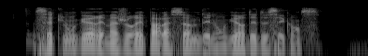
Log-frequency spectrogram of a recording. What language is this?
French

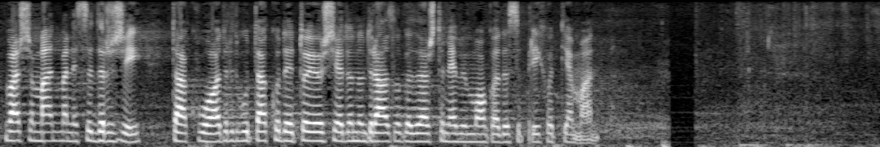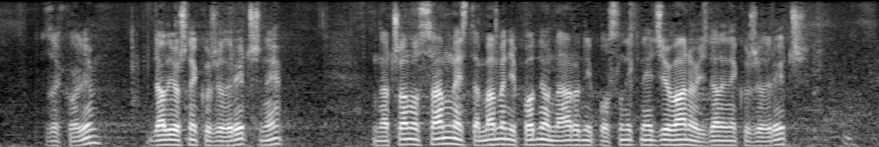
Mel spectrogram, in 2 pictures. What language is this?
Serbian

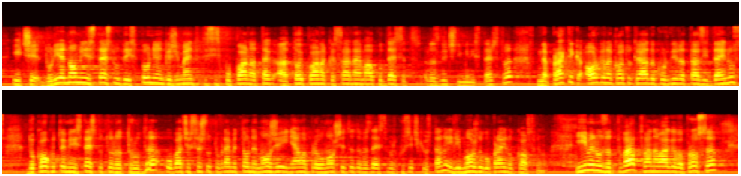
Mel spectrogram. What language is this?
Bulgarian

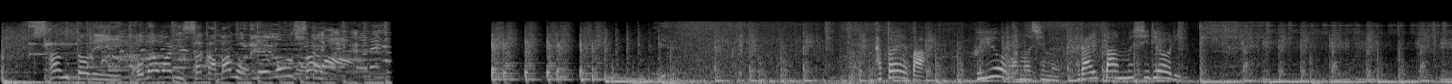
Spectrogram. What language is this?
Japanese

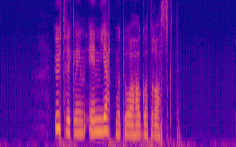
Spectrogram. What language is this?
Norwegian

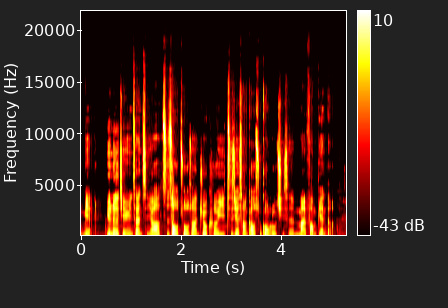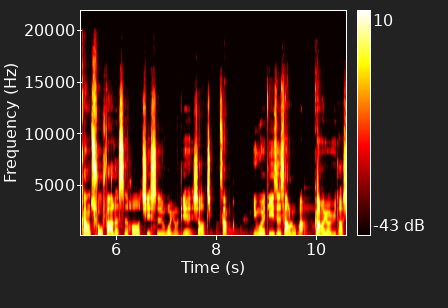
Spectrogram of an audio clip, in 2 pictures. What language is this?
Chinese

